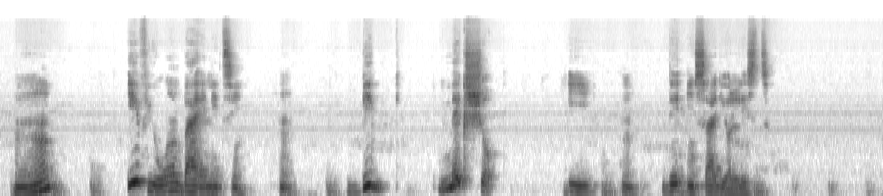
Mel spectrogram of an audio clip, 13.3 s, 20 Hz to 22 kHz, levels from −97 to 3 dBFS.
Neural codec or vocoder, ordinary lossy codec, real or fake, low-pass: none; none; real; 14.4 kHz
